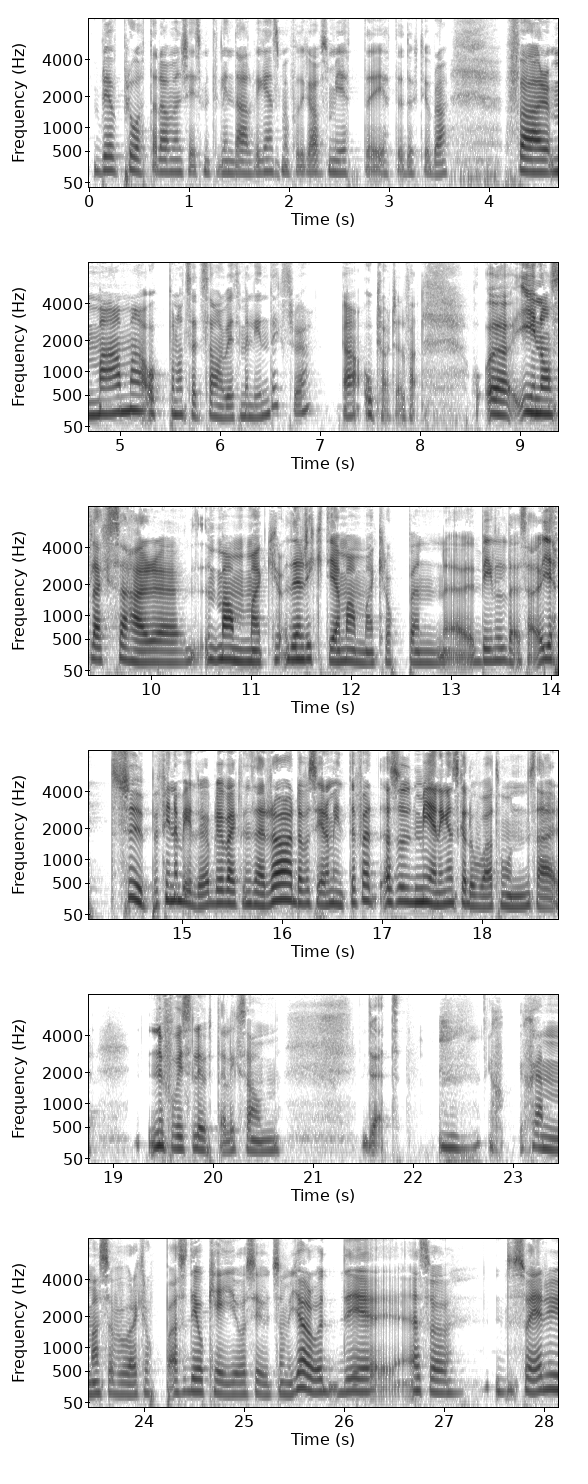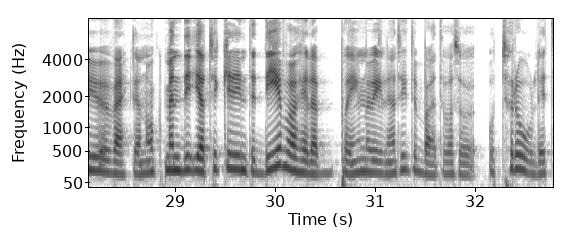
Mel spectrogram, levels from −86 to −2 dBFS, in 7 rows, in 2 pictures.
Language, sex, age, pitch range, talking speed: English, female, 20-39, 165-210 Hz, 220 wpm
